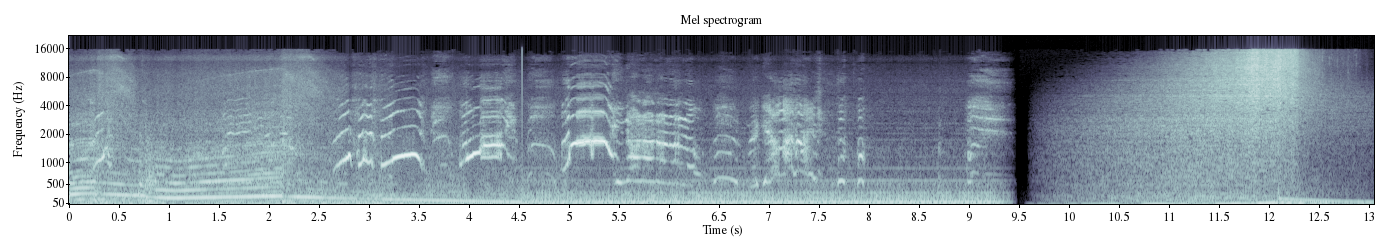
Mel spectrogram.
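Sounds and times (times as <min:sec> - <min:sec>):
car engine droning: 0:00.0 - 0:12.8
woman shrieking with laughter: 0:01.5 - 0:05.7.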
